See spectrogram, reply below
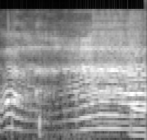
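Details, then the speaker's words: Newborn crying during a postpartum care centre demonstration of soothing by recreating womb-like conditions such as gentle wrapping: shrill, wavering cry with rising pitch, ordinary crying of a healthy newborn. "그런지 우는 아이들을 달래 주기 위해서는 뱃속에 있는 환경 처럼 만들어 주자는 거구요"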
